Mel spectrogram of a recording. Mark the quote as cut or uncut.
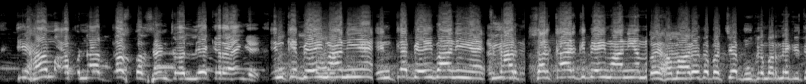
cut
